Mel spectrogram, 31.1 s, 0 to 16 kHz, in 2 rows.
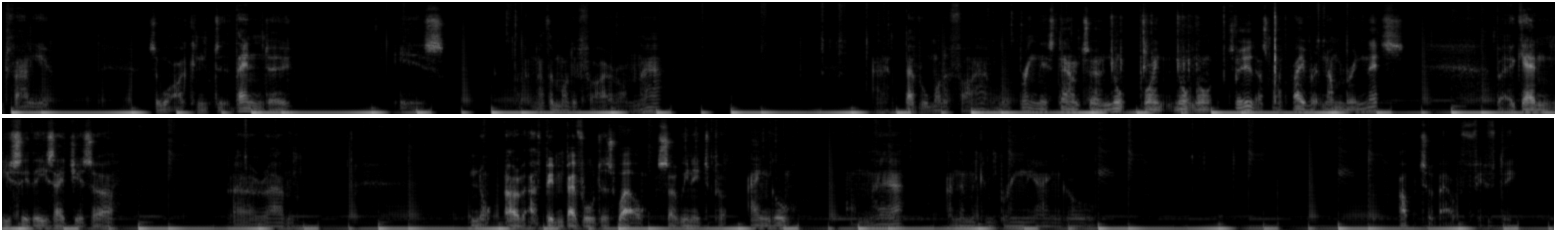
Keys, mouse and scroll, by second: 5.0-5.4 drag, 6.1-6.4 drag, 7.2-8.8 drag, 10.1-13.2 drag, 11.8 0, 14.3-14.9 middle drag, 14.3 scroll down 1, 14.9-15.5 scroll up 4, 22.3-23.3 drag, 24.6-31.0 drag.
